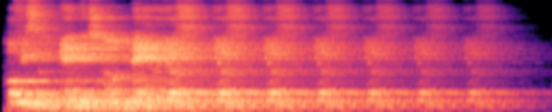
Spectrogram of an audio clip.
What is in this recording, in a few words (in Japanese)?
洞窟風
